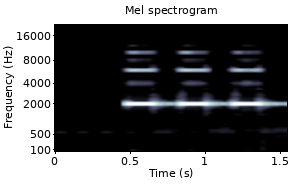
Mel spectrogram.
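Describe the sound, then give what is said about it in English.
A quiz contestant's loud electronic buzzer beeps in a quick, steady series of short, bright tones, about five pulses in a little over a second, with no talking. “Cloud, can we hear your buzzing sound?”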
